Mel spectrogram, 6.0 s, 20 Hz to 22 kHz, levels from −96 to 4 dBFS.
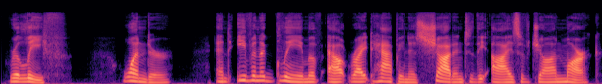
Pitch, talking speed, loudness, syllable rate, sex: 150 Hz, 160 wpm, -21 LUFS, 4.8 syllables/s, male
